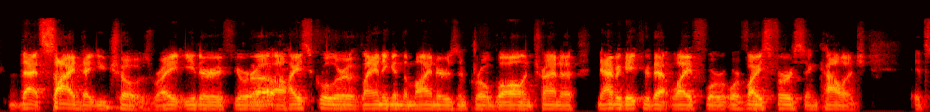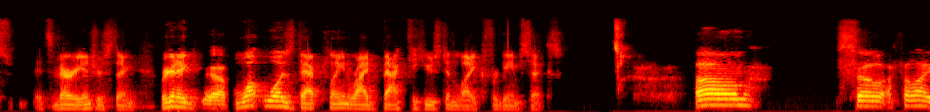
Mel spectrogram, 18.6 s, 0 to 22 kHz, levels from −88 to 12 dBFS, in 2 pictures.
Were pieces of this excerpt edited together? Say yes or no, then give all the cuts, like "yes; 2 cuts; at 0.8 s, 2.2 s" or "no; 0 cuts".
yes; 1 cut; at 11.6 s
